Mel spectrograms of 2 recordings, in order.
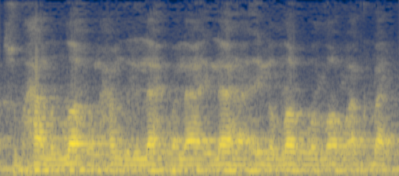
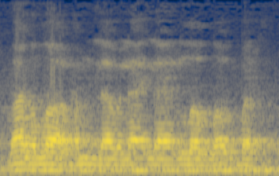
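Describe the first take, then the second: First: The word Allah is pronounced clearly and fully. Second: The word Allah is swallowed and hard to hear. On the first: The speaker calls it right. "kita bacanya yang benar" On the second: The speaker calls it wrong. "Allah tu tak terdengar"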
